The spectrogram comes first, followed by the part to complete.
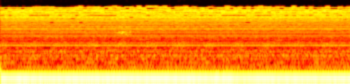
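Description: Steady low electrical hum with a faint hiss above it.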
